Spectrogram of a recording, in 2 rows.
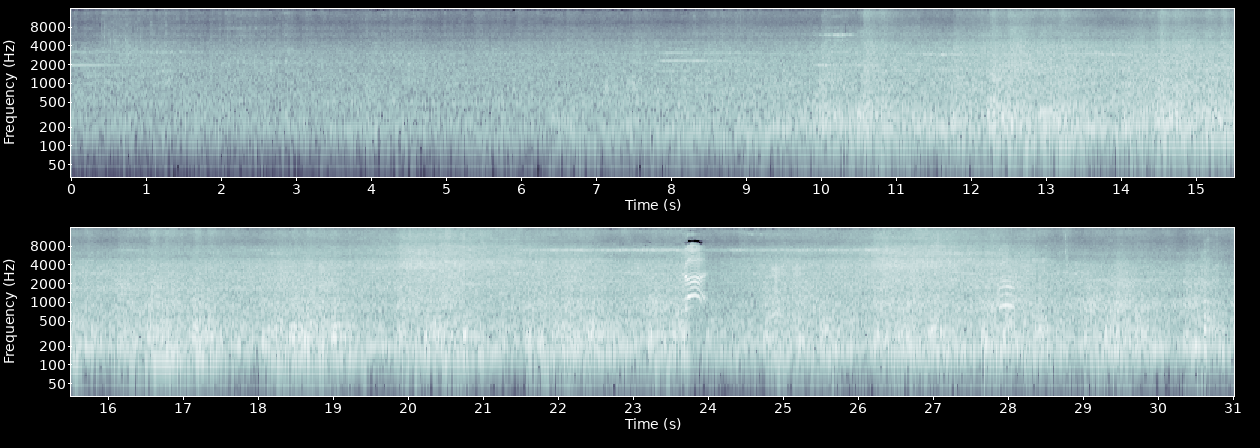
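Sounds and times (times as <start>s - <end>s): train wheels rumbling: 8.7s - 31.0s
high wheel squeals: 9.8s - 12.1s.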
